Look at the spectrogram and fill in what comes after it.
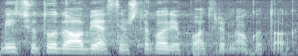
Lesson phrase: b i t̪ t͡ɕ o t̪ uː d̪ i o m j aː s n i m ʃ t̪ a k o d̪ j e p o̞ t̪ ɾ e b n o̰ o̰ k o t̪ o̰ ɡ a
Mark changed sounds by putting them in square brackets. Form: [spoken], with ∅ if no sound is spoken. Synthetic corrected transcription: b i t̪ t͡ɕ [u] t̪ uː d̪ [a] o [b] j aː s n i m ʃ t̪ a [ɡ] o d̪ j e p o̞ t̪ ɾ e b n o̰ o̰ k o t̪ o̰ ɡ a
